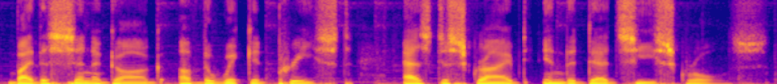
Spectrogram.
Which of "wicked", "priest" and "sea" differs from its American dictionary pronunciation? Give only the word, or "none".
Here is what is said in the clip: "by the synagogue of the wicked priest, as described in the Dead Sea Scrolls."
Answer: none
